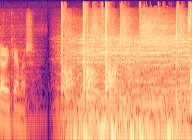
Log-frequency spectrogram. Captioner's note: gunshots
